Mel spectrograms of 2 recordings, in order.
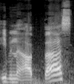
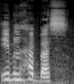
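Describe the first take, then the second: First: The second word begins with a throaty pharyngeal sound. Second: The second word begins with an h sound. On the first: The speaker calls it right. "c'est plutôt un aïn qui est dans le nom" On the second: The speaker calls it wrong. "C'est pas un ha qui est dans le nom"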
